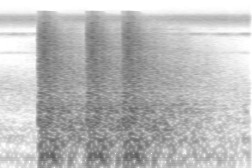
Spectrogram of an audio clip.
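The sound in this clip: Three loud gunshots in quick succession, each a broad, harsh blast, with a heavy tail that rolls on and slowly fades after the last shot.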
